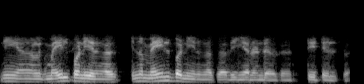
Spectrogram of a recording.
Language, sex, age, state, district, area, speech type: Tamil, male, 18-30, Tamil Nadu, Pudukkottai, rural, conversation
